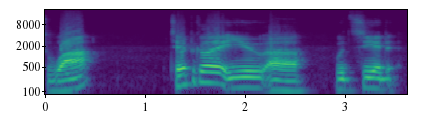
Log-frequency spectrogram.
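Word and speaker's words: は: assume you already know it which the particle wha it's written as a hiragana ha but it's pronounced wha typically you would see it h8 here i'm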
